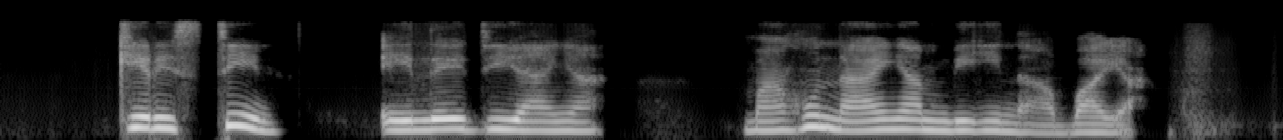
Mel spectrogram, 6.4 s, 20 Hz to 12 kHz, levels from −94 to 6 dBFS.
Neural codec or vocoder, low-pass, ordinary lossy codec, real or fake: codec, 16 kHz, 1 kbps, X-Codec, HuBERT features, trained on LibriSpeech; 7.2 kHz; none; fake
